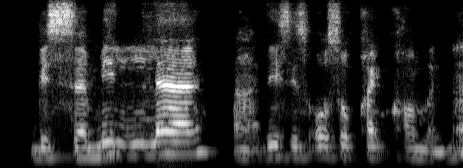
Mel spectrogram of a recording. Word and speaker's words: Bismillah: Then, in excess of the sifatu sin, as though there is qalqalah in sin. Bismillah.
